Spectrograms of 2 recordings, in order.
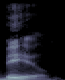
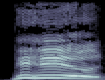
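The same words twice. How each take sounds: First: It is said calmly in an ordinary voice. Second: It is said loudly and dramatically. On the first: The speaker calls it right. "It's just" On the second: The speaker calls it wrong. "it's not even dramatic. ... it's not like that"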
